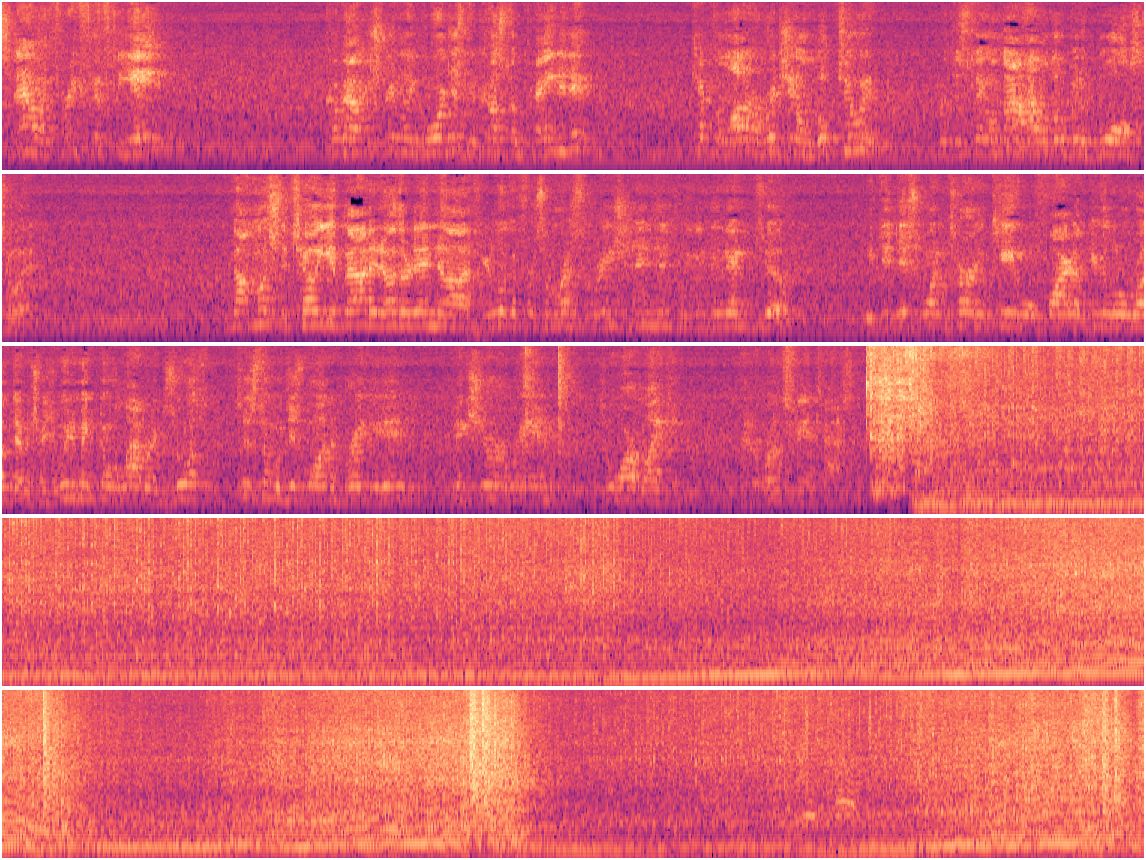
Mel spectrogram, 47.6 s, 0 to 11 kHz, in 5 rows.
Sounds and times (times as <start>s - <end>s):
Speech: 0.0s - 1.4s, 2.7s - 5.0s, 5.8s - 9.9s, 11.4s - 26.2s, 44.6s - 45.3s.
